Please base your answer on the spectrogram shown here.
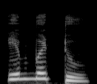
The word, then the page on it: ಎಬಡಿ: ebaḍi; kannada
